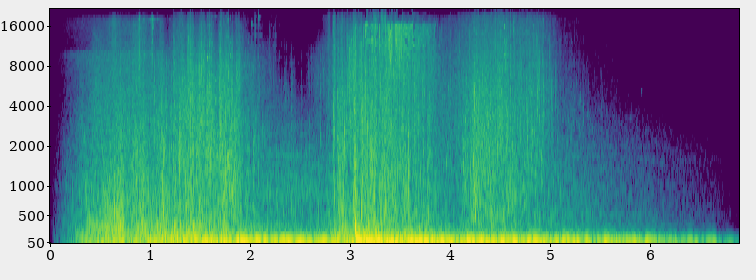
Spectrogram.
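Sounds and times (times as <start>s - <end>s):
giant monster falling: 0.9s - 5.8s.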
